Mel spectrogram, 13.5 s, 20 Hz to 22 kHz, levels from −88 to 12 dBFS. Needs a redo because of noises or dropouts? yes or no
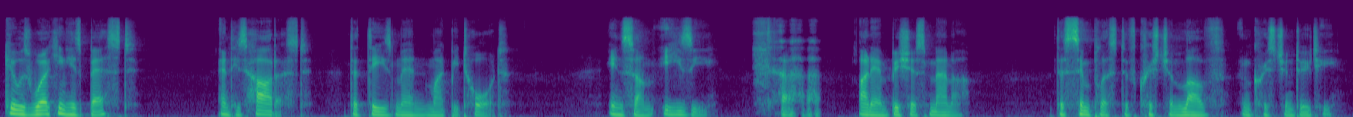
yes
